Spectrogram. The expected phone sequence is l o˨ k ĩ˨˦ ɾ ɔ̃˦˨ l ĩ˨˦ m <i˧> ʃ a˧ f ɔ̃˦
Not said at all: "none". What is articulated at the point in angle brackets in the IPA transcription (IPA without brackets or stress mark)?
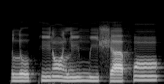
i˧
